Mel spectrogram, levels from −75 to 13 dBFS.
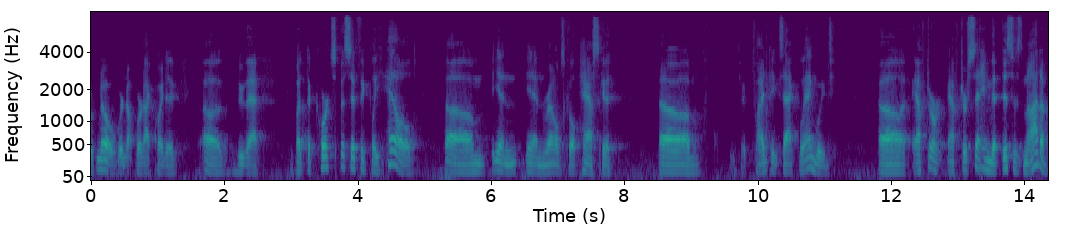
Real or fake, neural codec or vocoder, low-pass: fake; codec, 16 kHz in and 24 kHz out, 0.8 kbps, FocalCodec, streaming, 65536 codes; 7.2 kHz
